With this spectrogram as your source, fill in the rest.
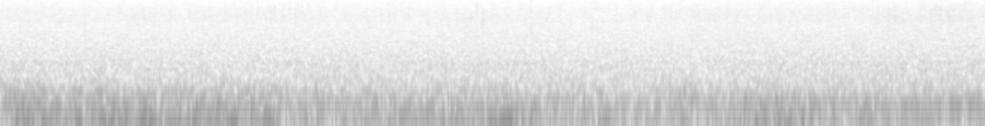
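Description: Rain falls heavily and steadily in a night thunderstorm, a dense even wash of drops with a low rumbling undertone, quiet overall and without voices.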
